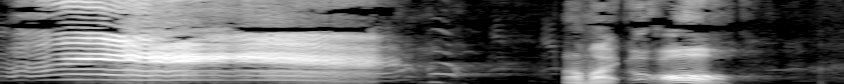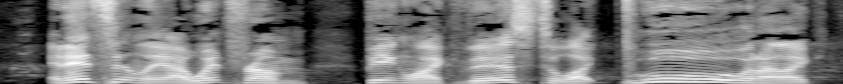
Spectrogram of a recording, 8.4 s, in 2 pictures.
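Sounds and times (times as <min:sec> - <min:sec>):
person imitating a baby doll crying: 0:00.0 - 0:02.2
speech: 0:02.8 - 0:03.7, 0:04.5 - 0:08.4.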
